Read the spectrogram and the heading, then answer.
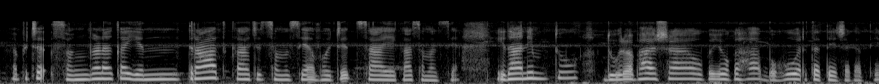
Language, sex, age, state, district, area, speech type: Sanskrit, female, 18-30, Karnataka, Davanagere, urban, spontaneous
